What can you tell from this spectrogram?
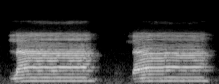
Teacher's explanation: ketika kita mengucapkan huruf alif, maka mulut terbuka, posisi lidah dalam keadaan santai, kemudian pita suara itu ada getarannya, bergetar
